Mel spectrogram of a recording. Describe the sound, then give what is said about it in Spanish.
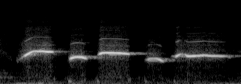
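A person whistles a short four-note street vendor's call, imitating an ice cream seller's whistle, with bright sliding tones in a quick, slightly uneven rhythm, clear with no talking. “A mí me gusta más el silbido del heladero.”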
